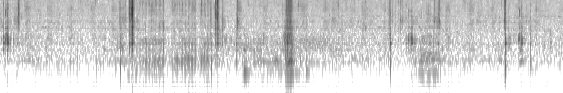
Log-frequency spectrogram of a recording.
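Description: Quiet handling sounds as a cotton swab scrubs a mobile phone circuit board: soft scratchy rubbing broken by about eight small sharp clicks and ticks, the loudest about two seconds in.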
